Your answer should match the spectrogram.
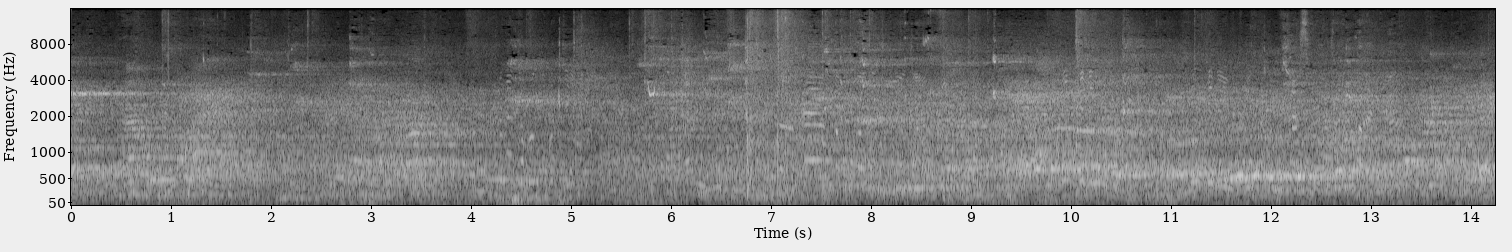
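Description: Badminton rackets striking shuttlecocks in sharp, scattered hits from several courts, over a steady background of indistinct voices, echoing in a large hall.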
